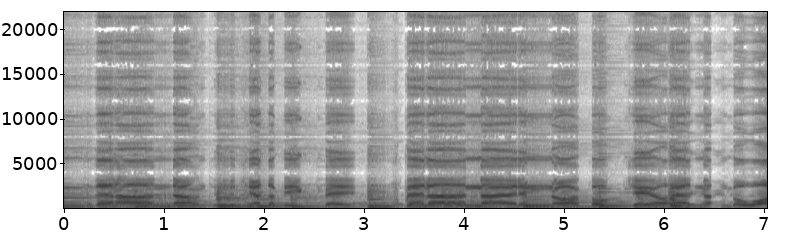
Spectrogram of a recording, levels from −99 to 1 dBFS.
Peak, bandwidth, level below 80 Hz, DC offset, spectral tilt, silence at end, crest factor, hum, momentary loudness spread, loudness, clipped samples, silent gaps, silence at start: -10 dBFS; over 20 kHz; -72 dBFS; under 0.1%; -2.5 dB/octave; 0 s; 16 dB; none; 7 LU; -24 LUFS; under 0.1%; none; 0 s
